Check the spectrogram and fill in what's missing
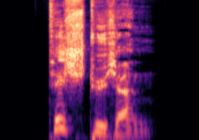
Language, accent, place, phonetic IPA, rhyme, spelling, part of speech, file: German, Germany, Berlin, [ˈtɪʃˌtyːçɐn], -ɪʃtyːçɐn, Tischtüchern, noun, De-Tischtüchern.ogg
- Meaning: dative plural of Tischtuch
